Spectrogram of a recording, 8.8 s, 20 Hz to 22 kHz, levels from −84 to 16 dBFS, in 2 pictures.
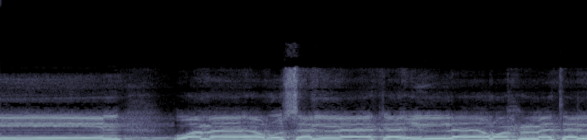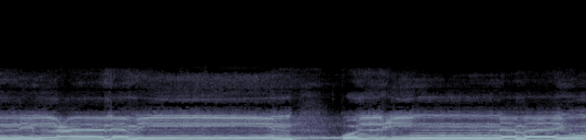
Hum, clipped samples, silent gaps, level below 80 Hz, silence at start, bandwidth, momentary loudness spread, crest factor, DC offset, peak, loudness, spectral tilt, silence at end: none; under 0.1%; none; -52 dBFS; 0 s; 12 kHz; 3 LU; 8 dB; under 0.1%; -10 dBFS; -19 LUFS; -5.5 dB/octave; 0 s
